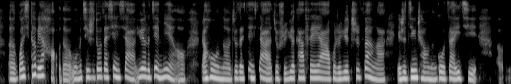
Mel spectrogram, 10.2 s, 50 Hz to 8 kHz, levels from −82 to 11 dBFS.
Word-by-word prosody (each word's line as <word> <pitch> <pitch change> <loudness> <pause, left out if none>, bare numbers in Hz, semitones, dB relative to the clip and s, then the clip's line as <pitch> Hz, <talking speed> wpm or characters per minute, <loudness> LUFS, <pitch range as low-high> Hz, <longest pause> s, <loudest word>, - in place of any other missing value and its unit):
呃， 170 -1 0
关 225 +7 +3
系 245 0 -4
特 285 +3 +1
别 260 -1 +5
好 265 - -7
的， 155 -1 -5
我 180 - -2
们 185 - +1
其 220 0 0
实 210 -1 -5
都 230 +1 +1
在 225 -1 0
线 220 0 +2
下 210 -6 -4
约 240 +3 +2
了 220 - +1
见 225 +2 +1
面 210 -5 +1
哦。 160 0 -7 0.3
然 190 +2 +3
后 205 -3 +3
呢， 170 -2 +1
就 195 +3 -3
在 190 0 +1
线 195 +1 -1
下 190 -5 -2
就 185 +1 -4
是 170 0 -5
约 195 +2 +1
咖 200 0 -1
啡 200 0 -1
呀， 190 -3 0
或 185 +2 -2
者 175 - 0
约 195 +2 +1
吃 215 +3 -6
饭 215 -3 0
啊， 160 0 -3 0.2
也 165 - 0
是 185 +1 +4
经 215 +3 +7
常 190 -4 0
能 165 0 0
够 190 +1 +2
在 180 0 -1
一 185 +2 +2
起， 175 -3 -4 0.4
呃， - - -20
195 Hz, 285 characters per minute, -19 LUFS, 175-215 Hz, 0.4 s, 经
